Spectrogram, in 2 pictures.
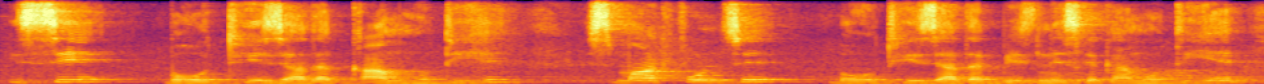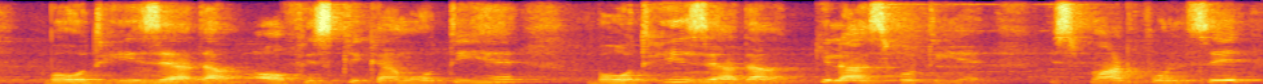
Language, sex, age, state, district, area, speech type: Urdu, male, 18-30, Bihar, Darbhanga, urban, spontaneous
